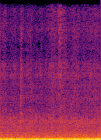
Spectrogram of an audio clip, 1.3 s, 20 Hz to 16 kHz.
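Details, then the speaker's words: 1967 Pontiac Tempest 2-door post with a V8 400: a deep, even V8 rumble at idle with a steady low beat and no ticking or stumbling, the engine running healthy. "But it cranks right up. Little motor runs good in it."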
